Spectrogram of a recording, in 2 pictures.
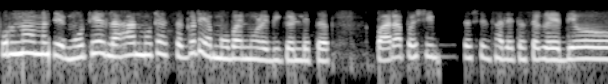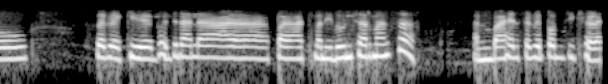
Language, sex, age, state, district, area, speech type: Marathi, female, 30-45, Maharashtra, Hingoli, urban, conversation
